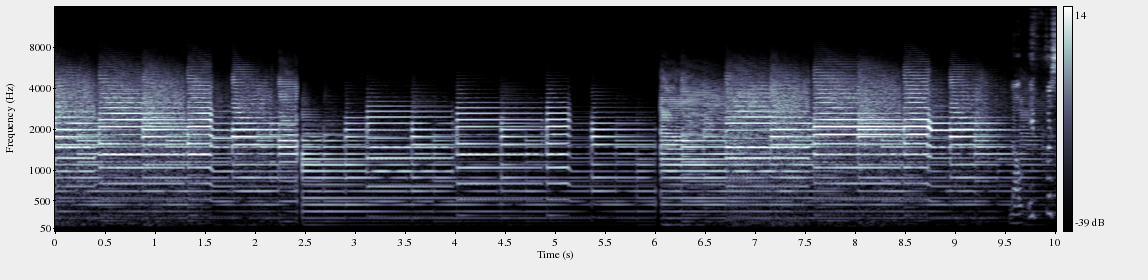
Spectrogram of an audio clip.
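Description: Electric guitar played with distortion through a Blackstar HT Venue Club 40 MKII valve amp, the amp's channels switched from the BOSS GT-1000CORE's CTL1 footswitch. About two and a half seconds in the tone changes to a duller, less bright sound with a brief drop, and at six seconds it switches back to the bright distorted sound.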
